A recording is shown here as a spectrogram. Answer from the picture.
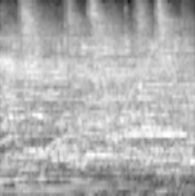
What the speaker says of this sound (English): The crowd started cheering instantly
